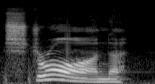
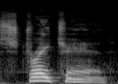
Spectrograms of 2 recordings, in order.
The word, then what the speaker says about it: Strachan: Um, wide receiver Mike Strawn, though it looks like it should be pronounced Strachan.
